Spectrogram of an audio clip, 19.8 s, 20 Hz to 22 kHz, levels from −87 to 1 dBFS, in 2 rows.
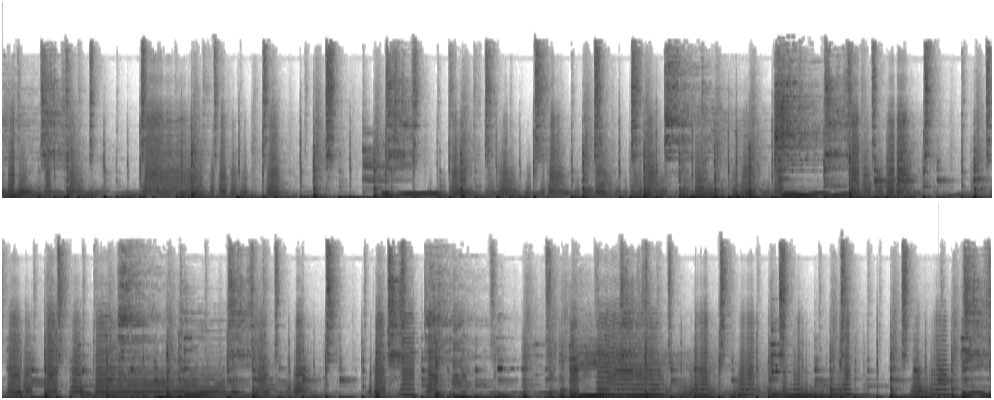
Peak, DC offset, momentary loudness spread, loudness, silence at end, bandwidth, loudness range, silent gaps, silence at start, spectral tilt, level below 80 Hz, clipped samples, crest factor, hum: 0 dBFS; under 0.1%; 5 LU; -17 LUFS; 0 s; 18 kHz; 2 LU; none; 0 s; -4 dB/octave; -30 dBFS; under 0.1%; 18 dB; none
